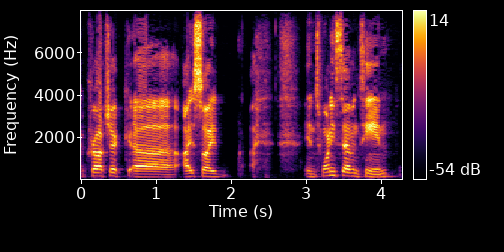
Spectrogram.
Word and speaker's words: Krawczyk: name yes yes correct so it is pronounced crochet right yeah yeah crotchet uh i saw in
